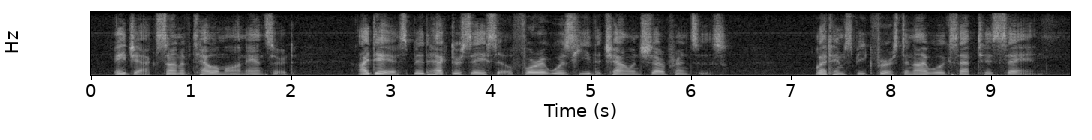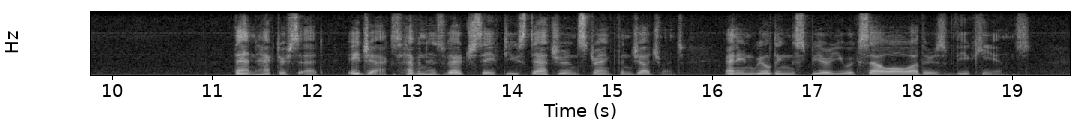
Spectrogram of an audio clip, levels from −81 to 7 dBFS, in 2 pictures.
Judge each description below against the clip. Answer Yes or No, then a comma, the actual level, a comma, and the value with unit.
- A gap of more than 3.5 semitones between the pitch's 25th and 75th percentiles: No, narrow, 2.4 semitones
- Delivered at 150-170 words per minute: Yes, average, 160 wpm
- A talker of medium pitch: Yes, medium, 145 Hz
